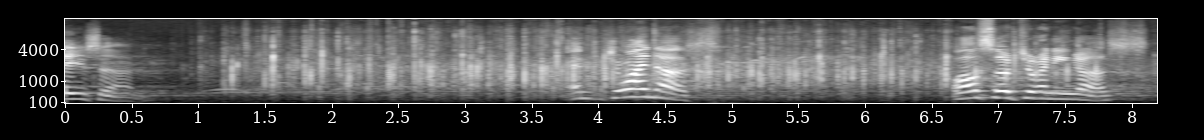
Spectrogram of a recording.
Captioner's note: applause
